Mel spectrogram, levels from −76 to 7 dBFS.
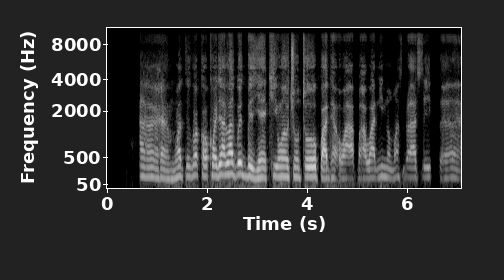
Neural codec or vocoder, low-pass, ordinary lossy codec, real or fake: codec, 16 kHz in and 24 kHz out, 0.8 kbps, FocalCodec, streaming, 65536 codes; 9.9 kHz; Opus, 32 kbps; fake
